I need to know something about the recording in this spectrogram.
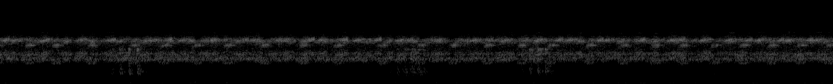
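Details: Countryside frogs calling for mates at night form a continuous shrill, pulsing chorus, while deeper croaks stand out roughly every one to two seconds, near one, four, five and seven seconds.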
